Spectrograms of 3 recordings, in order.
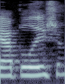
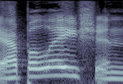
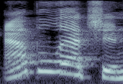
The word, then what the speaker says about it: Appalachian: southern thing and say if you say appalation then I'm going to throw an Apple at you throw an Apple at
